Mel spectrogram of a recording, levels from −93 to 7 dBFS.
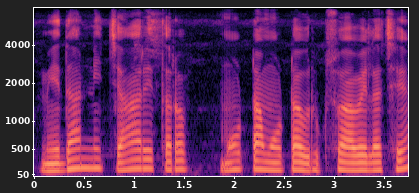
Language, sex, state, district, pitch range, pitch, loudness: Gujarati, male, Gujarat, Navsari, 135-160 Hz, 145 Hz, -18 LUFS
